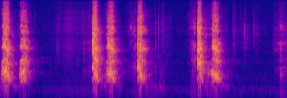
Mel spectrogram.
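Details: Sharp, loud dog barks coming in close pairs and triplets, separated by short quiet gaps.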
